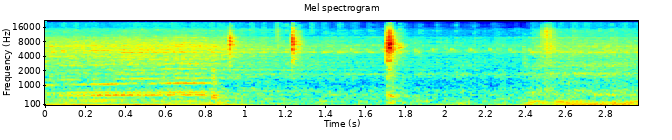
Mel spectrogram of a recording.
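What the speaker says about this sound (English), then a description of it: "Let's see how fast this Crosley will go." A Crosley car engine labours in top gear, a steady mid-pitched drone with harmonic whine that dips and then rises again as it accelerates, close inside the cabin, with a few brief clicks.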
